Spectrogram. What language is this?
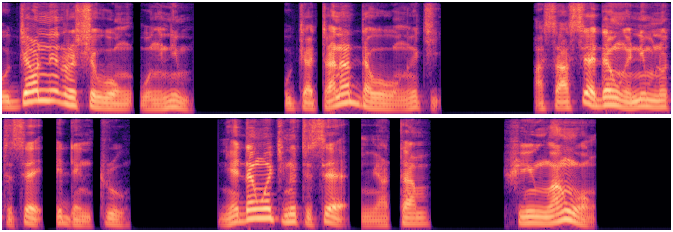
Akan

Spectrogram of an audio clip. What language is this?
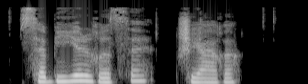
Adyghe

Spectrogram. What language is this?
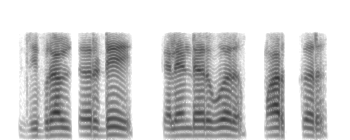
Marathi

